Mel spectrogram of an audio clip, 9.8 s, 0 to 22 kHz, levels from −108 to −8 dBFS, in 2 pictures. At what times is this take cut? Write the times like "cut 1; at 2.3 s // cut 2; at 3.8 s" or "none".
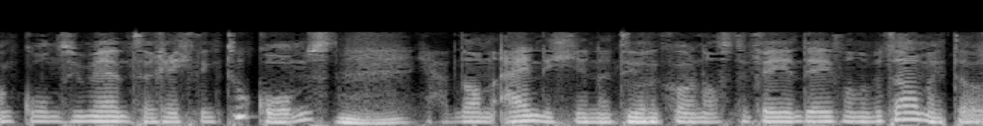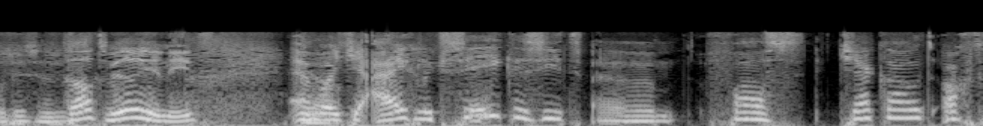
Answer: cut 1; at 5.2 s // cut 2; at 7.8 s

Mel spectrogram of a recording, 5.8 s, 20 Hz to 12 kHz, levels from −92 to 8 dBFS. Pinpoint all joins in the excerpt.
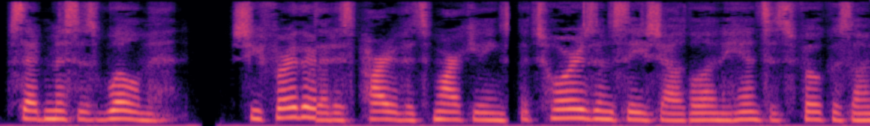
cut 1; at 1.4 s // cut 2; at 2.1 s // cut 3; at 3.4 s // cut 4; at 4.6 s

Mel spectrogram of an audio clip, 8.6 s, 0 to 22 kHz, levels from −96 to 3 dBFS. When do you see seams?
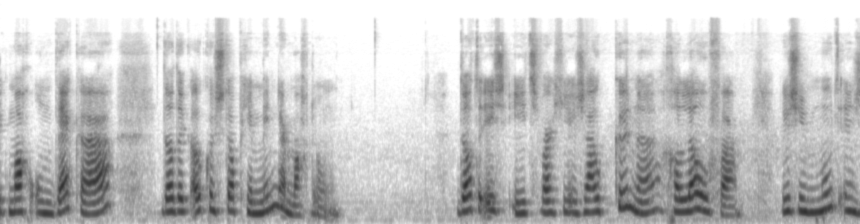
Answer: none

